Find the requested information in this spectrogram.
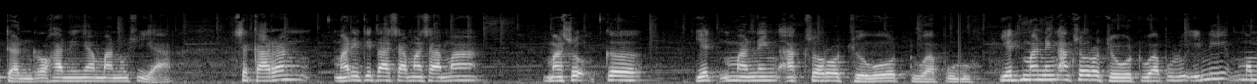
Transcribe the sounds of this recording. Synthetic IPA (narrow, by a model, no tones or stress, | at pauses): d̪̥a̤nroɦaneɲamanusia̰ | səkaɾaŋ | maɾikit̪asamasama | masʊʔkə | jɪt̪̚manɪŋaksɔɾɔd̥ʒ̥o̤wɔd̪̥uapulʊh | jɪt̪̚manɪŋaksɔɾɔd̥ʒ̥o̤wɔd̪̥uapuluhinimə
